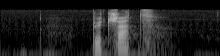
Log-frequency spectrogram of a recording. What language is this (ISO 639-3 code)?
nor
